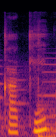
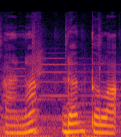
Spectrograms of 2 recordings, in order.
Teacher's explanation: fonem konsonan K yang pada posisi awal onset K seperti pada kata kaki akan direalisasikan secara berbeda dengan glotal pada anak dan telak. Dengan demikian dapat dikatakan bahwa realisasi fonem K dalam contoh tersebut adalah bunyi K dan bunyi glotal, dan kedua-duanya dapat dikatakan sebagai alofon dari fonem K.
